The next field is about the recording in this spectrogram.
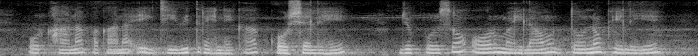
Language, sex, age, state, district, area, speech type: Hindi, female, 18-30, Madhya Pradesh, Hoshangabad, urban, spontaneous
